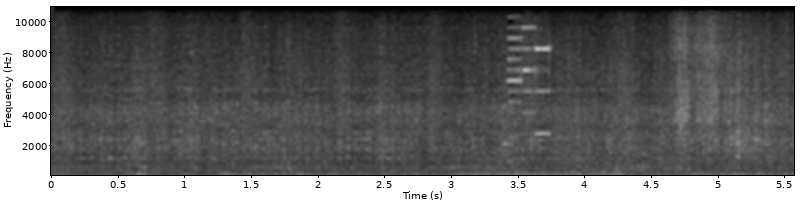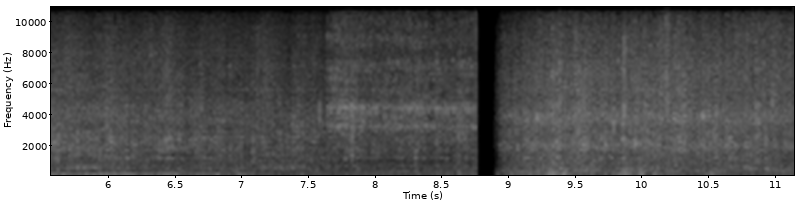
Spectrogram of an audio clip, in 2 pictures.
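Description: Bicycle tyres crunch and rumble over a gravel path.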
